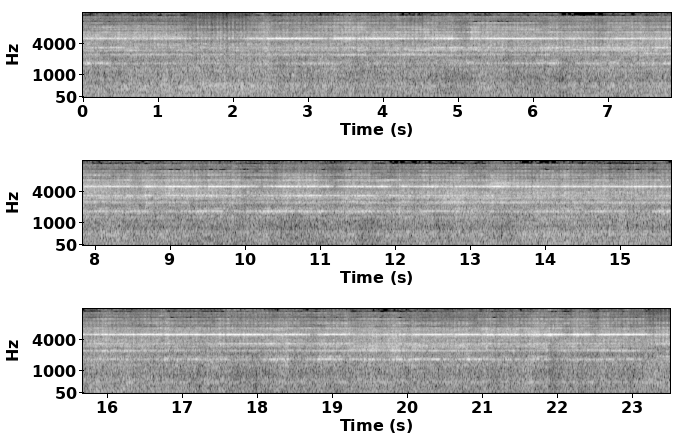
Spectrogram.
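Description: A band saw whines steadily as it cuts through wood.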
